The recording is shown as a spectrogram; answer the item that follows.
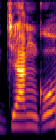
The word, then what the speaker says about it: Django: Es una puesta en escena que se llama The Django, así se dice, bueno, Django en Django con la soga al cuello, se escribe DJ Ango, ¿no?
